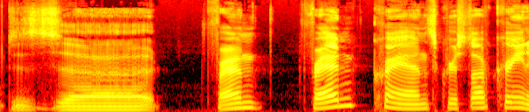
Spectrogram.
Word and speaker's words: Kranz: Deceptively hard to pronounce. – Fran. – K-R-A-N-Z. – Kranz. – That's completely... – Fran Kranz. – Yes.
